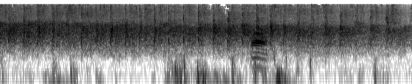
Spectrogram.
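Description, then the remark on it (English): An audience applauds in appreciation of a missionary, a sustained, steady, dense clatter of many hands clapping, with a brief voiced exclamation rising out of it partway through. “I want us to express our appreciation to our missionary”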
